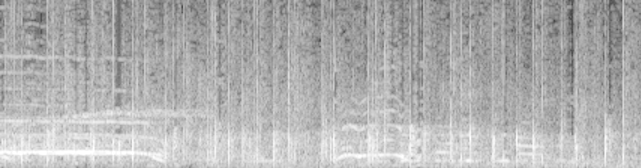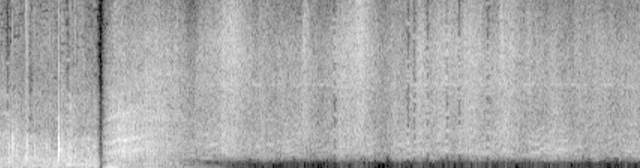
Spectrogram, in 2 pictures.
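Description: Spectators clapping and cheering, with voices calling out over the applause. About five seconds in it cuts off abruptly to a thin, hissing outro sound.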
